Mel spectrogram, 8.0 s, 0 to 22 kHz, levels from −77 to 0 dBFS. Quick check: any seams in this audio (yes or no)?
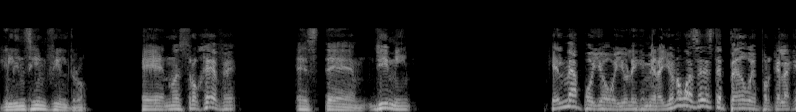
no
